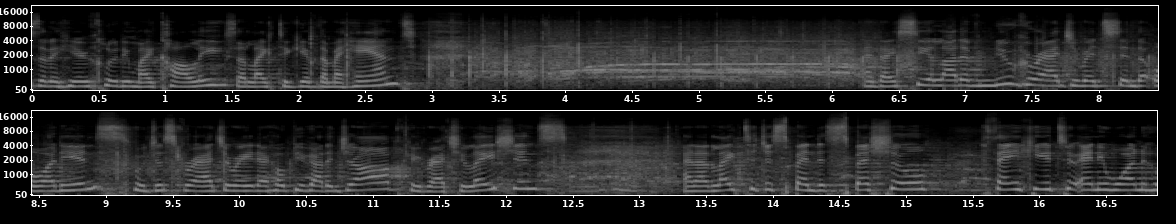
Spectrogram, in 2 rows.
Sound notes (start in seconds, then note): 2.9 applause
